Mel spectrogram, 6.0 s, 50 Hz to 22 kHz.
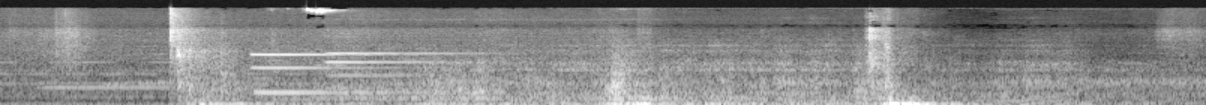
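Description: Inside a Seibu 2000-series electric train car, above the underfloor line breaker: a sharp clack about a second in, then low rumble, with two heavier clunks at about three and four and a half seconds.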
